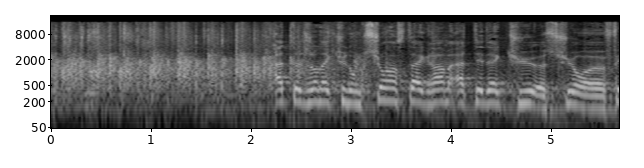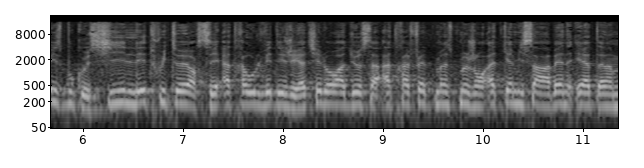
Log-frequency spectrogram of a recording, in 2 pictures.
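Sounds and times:
crowd applauding: 0.0s - 4.0s
speech: 2.2s - 11.3s.

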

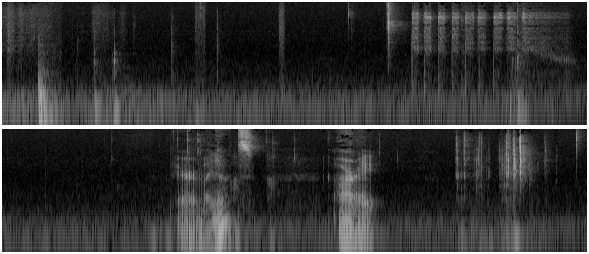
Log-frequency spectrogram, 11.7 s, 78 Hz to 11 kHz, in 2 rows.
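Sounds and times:
speech: 7.9s - 8.4s, 9.2s - 9.6s
dice rolling: 10.4s - 11.4s.

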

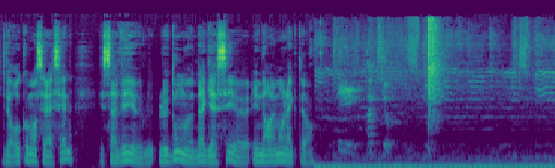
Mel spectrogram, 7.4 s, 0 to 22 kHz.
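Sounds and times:
speech: 0.0s - 5.3s
sharp loud slap across the face: 5.6s - 6.0s.

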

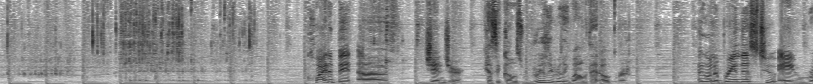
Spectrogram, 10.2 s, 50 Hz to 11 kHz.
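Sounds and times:
water pouring into a stew pot: 0.0s - 3.4s
speech: 3.9s - 8.0s, 8.7s - 10.1s.

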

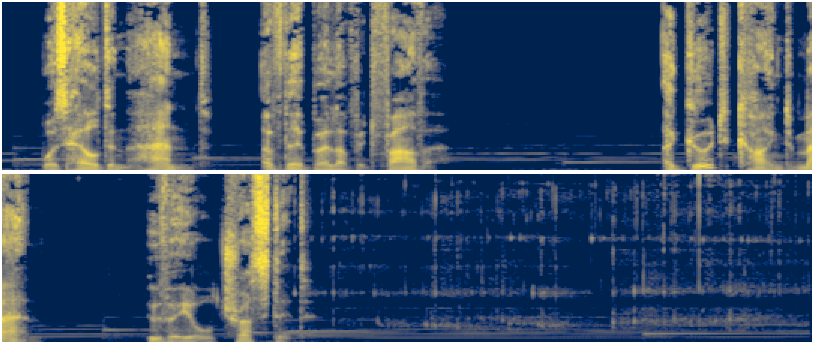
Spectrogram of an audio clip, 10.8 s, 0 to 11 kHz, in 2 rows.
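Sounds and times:
speech: 0.3s - 3.0s, 4.4s - 5.7s, 6.4s - 7.5s
liquid pouring into a cup: 7.1s - 10.7s.

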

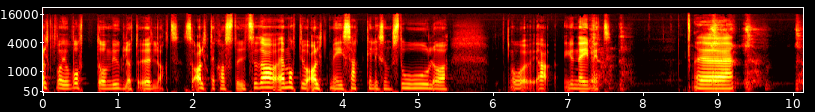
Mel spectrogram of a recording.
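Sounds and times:
speech: 0.0s - 7.8s, 8.6s - 10.1s
person coughing with a lingering cough: 7.3s - 7.9s, 8.9s - 10.1s.

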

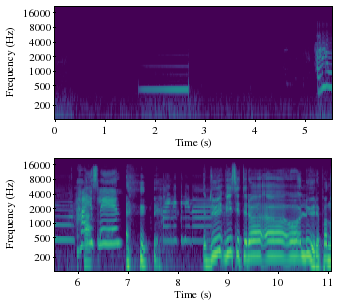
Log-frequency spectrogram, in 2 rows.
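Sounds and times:
electronic telephone ringback tone: 1.7s - 2.7s
speech: 6.2s - 11.0s
laughter: 7.0s - 7.8s.

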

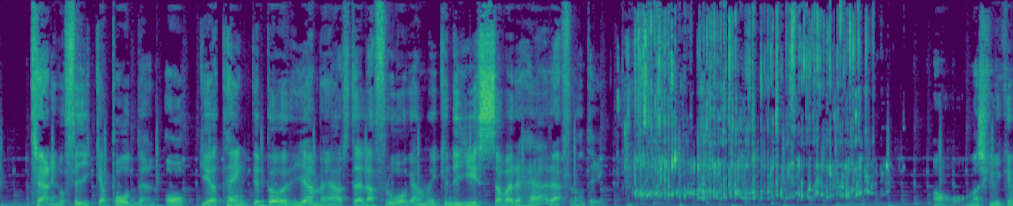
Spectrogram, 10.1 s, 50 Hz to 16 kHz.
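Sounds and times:
speech: 0.3s - 6.5s, 9.4s - 10.1s
freshly brewed coffee being poured: 6.2s - 8.9s.

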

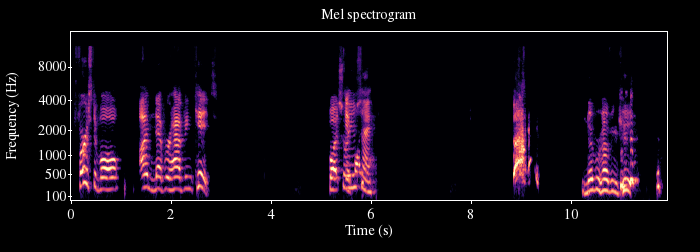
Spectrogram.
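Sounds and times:
speech: 0.2s - 3.0s, 5.2s - 6.2s, 10.2s - 11.9s
person sneezing: 8.9s - 9.4s
laughter: 10.8s - 11.4s.

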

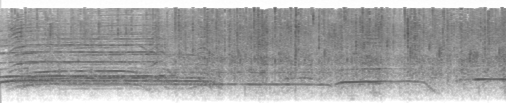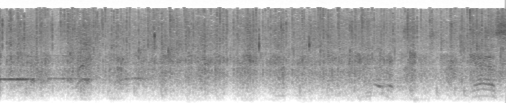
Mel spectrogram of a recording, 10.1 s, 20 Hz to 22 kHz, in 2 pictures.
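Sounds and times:
audience whooping at a comedy show: 0.0s - 6.9s
audience clapping at a comedy show: 0.0s - 10.1s.

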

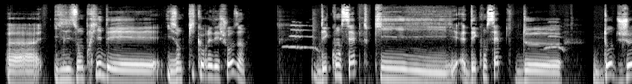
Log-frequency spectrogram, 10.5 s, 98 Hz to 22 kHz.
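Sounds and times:
speech: 0.6s - 4.2s, 5.2s - 10.5s
cat meowing: 4.7s - 5.4s.

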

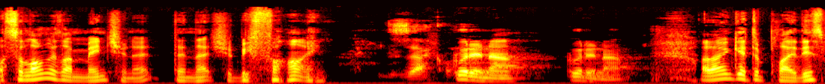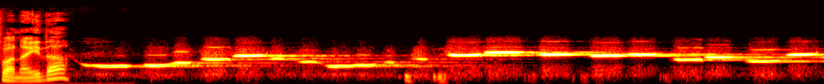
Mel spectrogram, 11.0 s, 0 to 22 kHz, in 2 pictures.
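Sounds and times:
speech: 0.0s - 6.1s
whistle blown in a wavering melody: 6.0s - 10.9s.

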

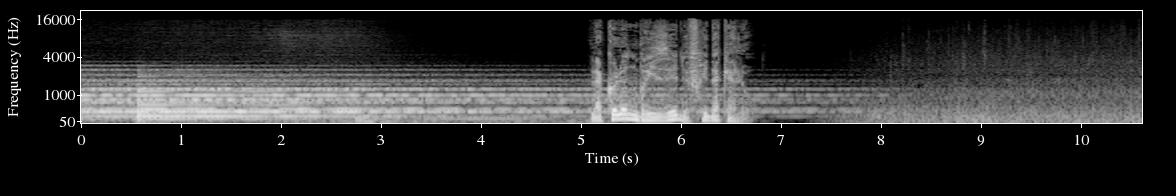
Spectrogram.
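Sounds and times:
sustained musical tone: 0.0s - 8.7s
speech: 5.1s - 6.8s
steady rain pouring down: 7.6s - 10.6s.

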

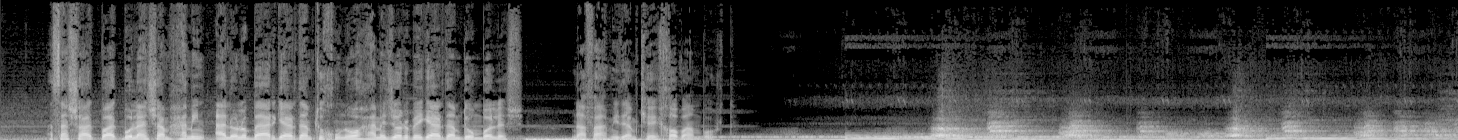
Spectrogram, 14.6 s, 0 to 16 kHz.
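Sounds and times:
speech: 0.5s - 7.3s, 9.3s - 9.8s
constant low droning hum: 5.2s - 14.3s
dogs barking: 9.2s - 14.5s.

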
